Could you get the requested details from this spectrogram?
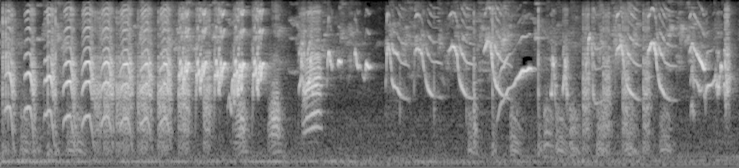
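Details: Wild Javan myna chatter: fast repeated harsh notes and clicks, then looping whistles that sweep up and down between squawks, busy and irregular, with a faint low hum.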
